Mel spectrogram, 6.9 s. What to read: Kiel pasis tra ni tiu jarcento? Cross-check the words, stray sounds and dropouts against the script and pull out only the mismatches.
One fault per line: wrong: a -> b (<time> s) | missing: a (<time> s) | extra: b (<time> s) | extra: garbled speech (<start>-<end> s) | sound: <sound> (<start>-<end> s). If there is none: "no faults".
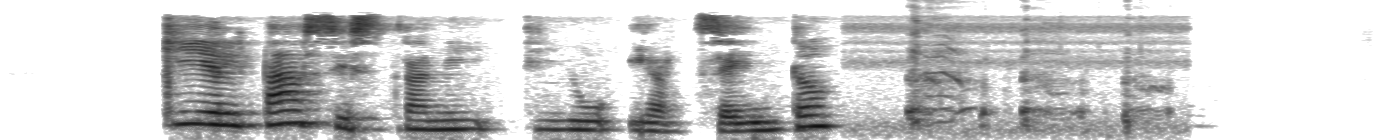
sound: cough (4.5-5.9 s)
